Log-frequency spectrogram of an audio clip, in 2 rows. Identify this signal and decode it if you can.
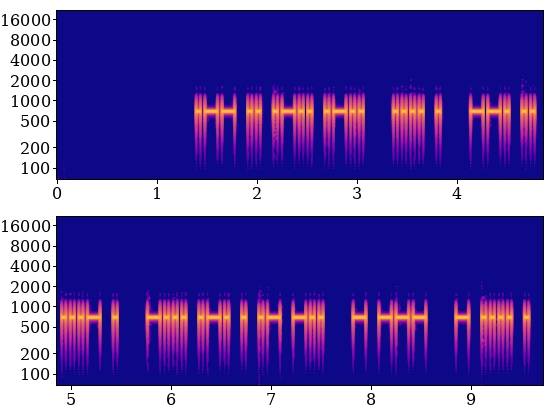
Morse code, heard as a keyed tone, about 28 wpm, 700 Hz. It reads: WILL HE GIVE BREAD TO THE
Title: Sentences from Top 1600 Words 28wpm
